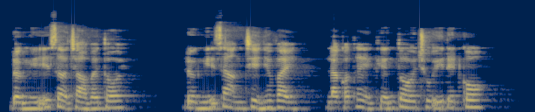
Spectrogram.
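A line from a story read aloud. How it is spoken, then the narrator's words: Cold man. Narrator (Vietnamese): tên đàn ông kia lạnh lùng nói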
